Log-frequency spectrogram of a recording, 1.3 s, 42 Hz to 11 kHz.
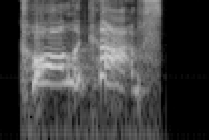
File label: Vocal; ZERO G - Datafile DISC 2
